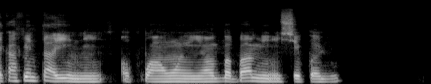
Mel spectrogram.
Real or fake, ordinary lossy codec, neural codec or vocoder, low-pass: fake; none; codec, 44.1 kHz, 7.8 kbps, DAC; 14.4 kHz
